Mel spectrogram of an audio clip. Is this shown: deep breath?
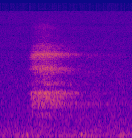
yes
